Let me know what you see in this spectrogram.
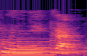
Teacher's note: bunyi es pada kata dasar sikat akan hilang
